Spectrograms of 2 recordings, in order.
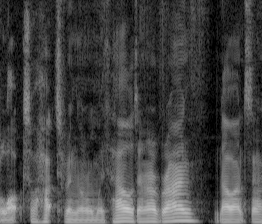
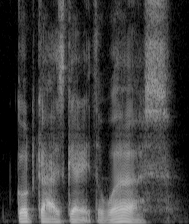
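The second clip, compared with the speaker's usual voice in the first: mock muttering under the breath. Speaker recounting a call, repeating what a woman muttered under her breath. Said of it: "under her breath".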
